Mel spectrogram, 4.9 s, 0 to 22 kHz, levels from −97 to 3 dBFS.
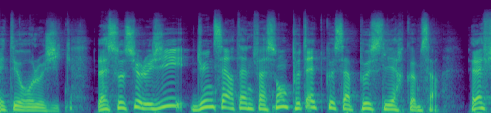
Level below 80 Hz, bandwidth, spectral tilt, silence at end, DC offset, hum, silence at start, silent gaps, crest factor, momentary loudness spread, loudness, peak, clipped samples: -48 dBFS; 12.5 kHz; -4.5 dB/octave; 0 s; under 0.1%; none; 0 s; none; 14 dB; 6 LU; -21 LUFS; -8 dBFS; under 0.1%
